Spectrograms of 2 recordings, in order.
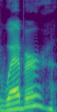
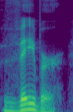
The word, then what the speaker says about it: Weber: The Weber pronunciation is the Americanized style, the Americanized version of his name, and Weber is the more European pronunciation.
